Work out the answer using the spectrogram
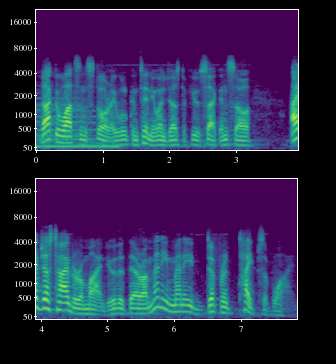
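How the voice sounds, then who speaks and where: A man's voice: fairly low pitch, sing-song, moderate pace. A man with an American accent announcing and selling in the polished style of a 1940s radio sponsor spokesman. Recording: dull, dry vintage radio recording.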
